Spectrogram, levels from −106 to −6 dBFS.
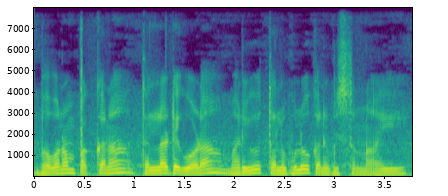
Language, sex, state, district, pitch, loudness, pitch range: Telugu, male, Telangana, Hyderabad, 145 Hz, -15 LUFS, 135-165 Hz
